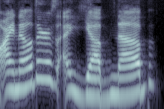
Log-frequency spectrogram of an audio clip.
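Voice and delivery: ordinary talk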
